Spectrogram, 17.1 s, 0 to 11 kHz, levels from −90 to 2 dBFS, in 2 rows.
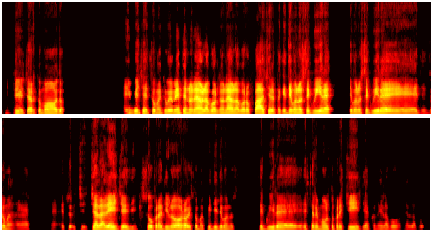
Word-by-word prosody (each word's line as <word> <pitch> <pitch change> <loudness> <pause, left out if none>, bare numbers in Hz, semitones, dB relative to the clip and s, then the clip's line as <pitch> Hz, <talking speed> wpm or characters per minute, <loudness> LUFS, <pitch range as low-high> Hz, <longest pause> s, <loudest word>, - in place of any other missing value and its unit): tutti 140 +5 -11
in - - -2
un 155 -2 -7
certo 160 +2 -3
modo. 180 - -1 1.2
E, 160 - -12
invece, 190 +3 -4
insomma, 155 -2 -5
indubbiamente, 155 +7 +1
non 155 -2 +2
è 165 +1 +9
un 165 - +8
lavo 140 -1 +4
non 135 +1 -4
è 150 - +8
un 150 - +7
lavoro 125 -1 0
facile, 160 +2 +3
perché 130 +2 -7
devono 170 +3 +4
seguire 185 +2 +2 0.3
devono 155 +1 -4
seguire 135 -6 0
d - - -38
insomma 135 -3 -13
ehm, 120 0 -25 0.7
c 415 +1 -16
ci 335 - -27
c'è 180 0 0
la 160 -4 +2
legge 140 -5 +2
di 135 -1 -23
sopra 150 -2 -4
di 140 0 -11
loro, 165 +5 0
insomma, 125 -5 -12
quindi 155 +3 -14
devono 145 -3 -12
s 120 - -29 0.5
seguire 135 -4 -7
essere 130 +2 -9
molto 140 -1 -10
precisi, 125 -1 -9
ecco, 120 +1 -18
nei 120 0 -23
lavo 115 -2 -20
nel 450 - -31
lavo 450 -1 -26
145 Hz, 170 wpm, -22 LUFS, 130-165 Hz, 1.2 s, è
